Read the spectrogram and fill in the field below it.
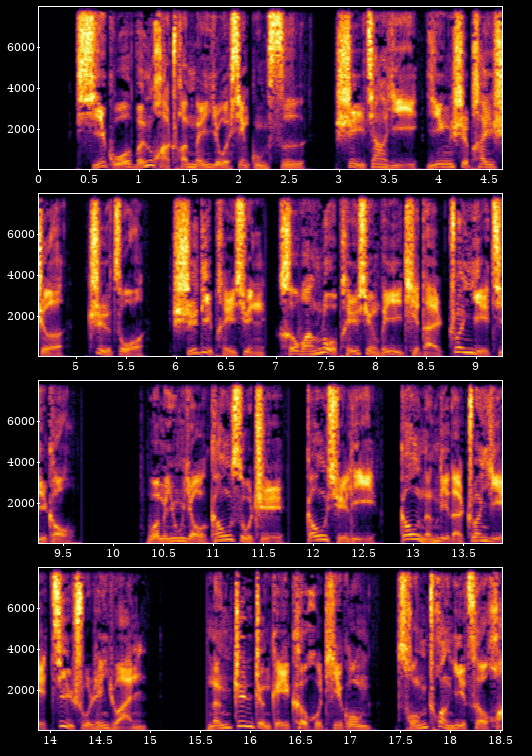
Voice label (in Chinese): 男 企业 宣传简介, 配音; 某传媒有限公司宣传简介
